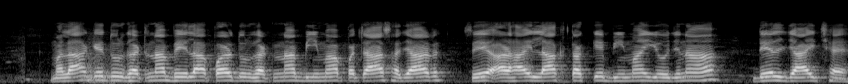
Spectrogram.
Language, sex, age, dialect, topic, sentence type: Magahi, male, 18-24, Western, agriculture, statement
